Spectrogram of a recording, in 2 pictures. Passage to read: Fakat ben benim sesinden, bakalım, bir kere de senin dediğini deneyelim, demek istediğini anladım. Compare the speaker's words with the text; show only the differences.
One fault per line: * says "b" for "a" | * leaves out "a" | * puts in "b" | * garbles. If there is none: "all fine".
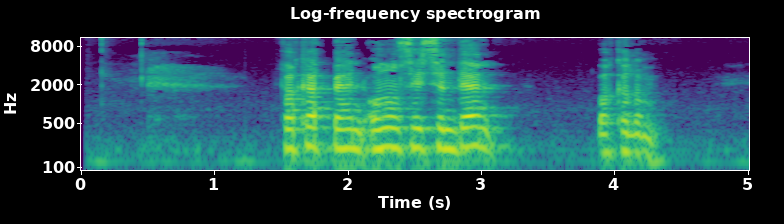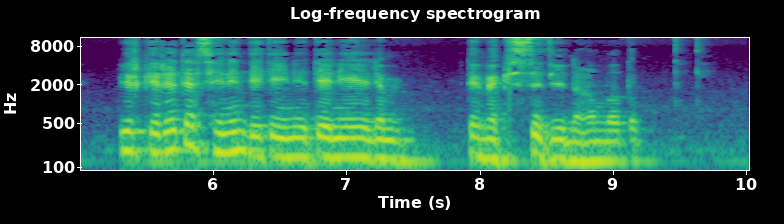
* says "onun" for "benim"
